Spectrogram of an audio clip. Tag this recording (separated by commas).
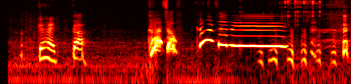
Speech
